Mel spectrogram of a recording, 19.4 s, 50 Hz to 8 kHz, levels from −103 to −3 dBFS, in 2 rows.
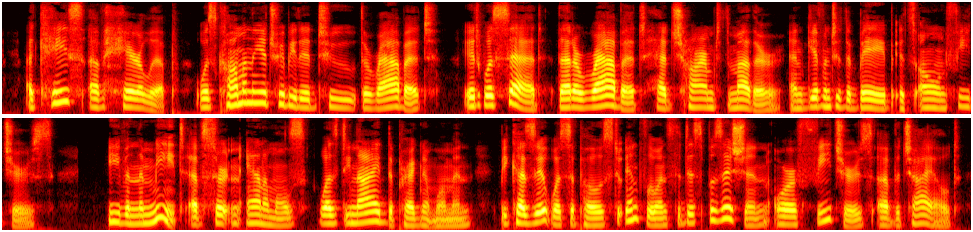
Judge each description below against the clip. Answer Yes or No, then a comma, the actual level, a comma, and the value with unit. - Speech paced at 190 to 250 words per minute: No, average, 165 wpm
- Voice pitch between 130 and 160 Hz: No, medium, 175 Hz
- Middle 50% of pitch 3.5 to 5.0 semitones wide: Yes, average, 4.6 semitones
